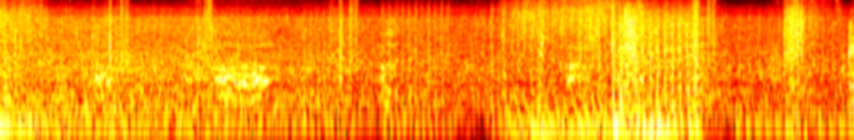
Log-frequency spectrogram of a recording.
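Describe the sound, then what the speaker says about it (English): Video game gunfire with dense, overlapping bursts and shots over a rumbling battlefield background, sometimes loud and close, continuing steadily with a faint voice now and then underneath. "Who's shooting me?"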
